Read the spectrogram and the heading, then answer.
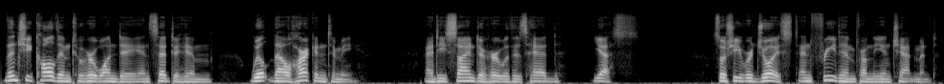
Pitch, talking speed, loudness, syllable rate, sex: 140 Hz, 220 wpm, -19 LUFS, 5.8 syllables/s, male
